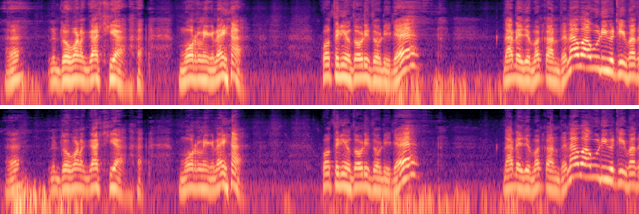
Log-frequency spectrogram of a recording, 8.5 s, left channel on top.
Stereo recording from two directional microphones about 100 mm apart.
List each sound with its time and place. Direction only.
0.7 s a man's voice: 70° left (ahead or behind); by 8.5 s 30° left (ahead or behind)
